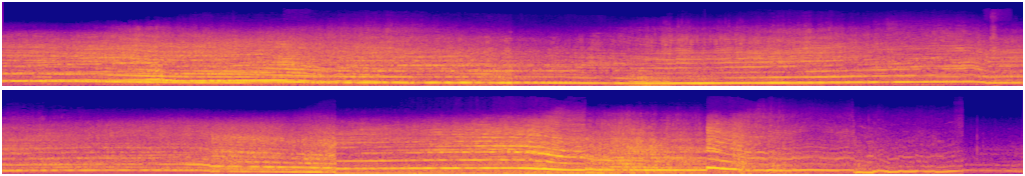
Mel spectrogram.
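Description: A race car engine roars, its pitch rising and falling as it revs and shifts gears.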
